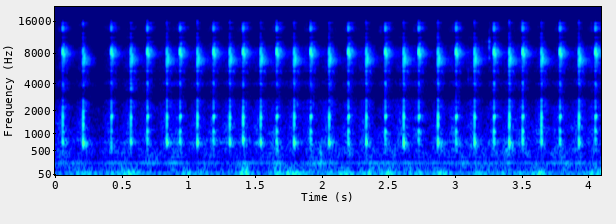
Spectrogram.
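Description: Computer mouse button clicked rapidly and evenly, a steady run of light clicks at about nine a second, to step a graphing-calculator emulator's trace cursor along a graph.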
